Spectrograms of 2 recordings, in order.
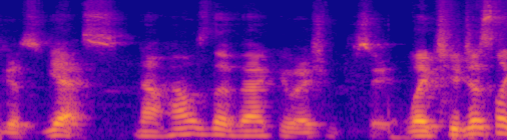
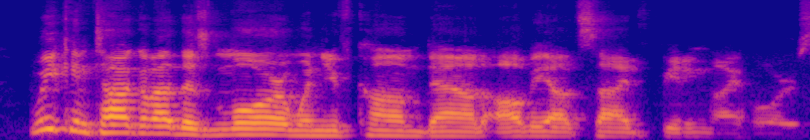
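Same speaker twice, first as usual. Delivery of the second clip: ordinary delivery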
